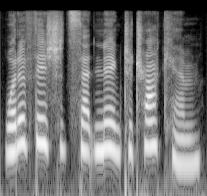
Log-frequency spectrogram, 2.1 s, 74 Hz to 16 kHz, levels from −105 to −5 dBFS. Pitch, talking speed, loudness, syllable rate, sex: 255 Hz, 260 wpm, -16 LUFS, 4.6 syllables/s, female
